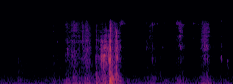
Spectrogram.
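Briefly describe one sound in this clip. Cards tap and slide on a wooden table.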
